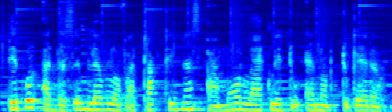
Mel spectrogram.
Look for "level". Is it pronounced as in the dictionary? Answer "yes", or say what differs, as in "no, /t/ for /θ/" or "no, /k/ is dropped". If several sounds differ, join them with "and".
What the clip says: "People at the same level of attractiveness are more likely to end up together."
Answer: yes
